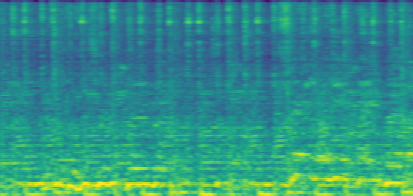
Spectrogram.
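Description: Live band playing an instrumental passage: upright bass walking under electric guitar and a drum kit keeping a fast, steady beat, with harmonica played into a hand-held microphone.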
